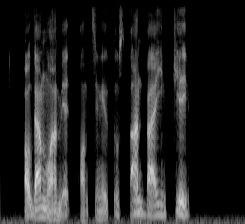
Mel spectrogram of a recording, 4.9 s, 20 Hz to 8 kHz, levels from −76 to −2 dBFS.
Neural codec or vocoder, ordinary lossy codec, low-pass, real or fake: autoencoder, 22.05 kHz, a latent of 192 numbers a frame, VITS, trained on many speakers; none; 7.2 kHz; fake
